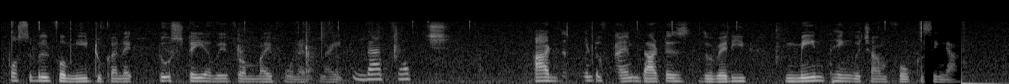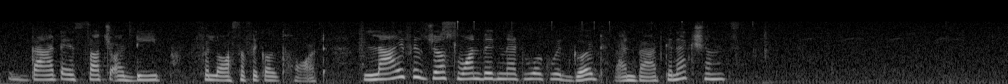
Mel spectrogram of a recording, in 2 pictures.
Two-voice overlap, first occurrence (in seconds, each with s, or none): none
